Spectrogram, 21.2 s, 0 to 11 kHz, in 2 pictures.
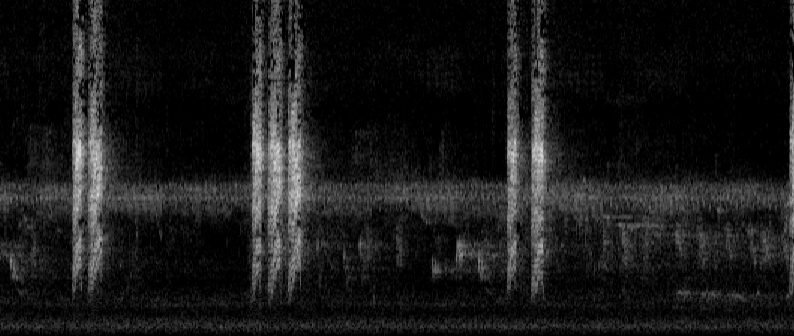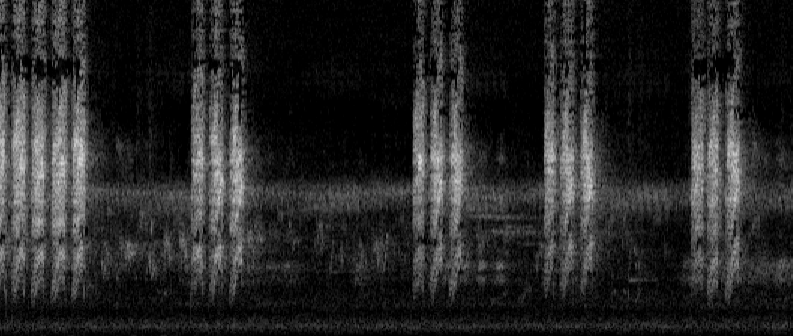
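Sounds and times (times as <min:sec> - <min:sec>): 
black-naped monarch calling: 0:00.2 - 0:01.6, 0:06.2 - 0:07.5, 0:08.4 - 0:14.6, 0:15.3 - 0:21.1.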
